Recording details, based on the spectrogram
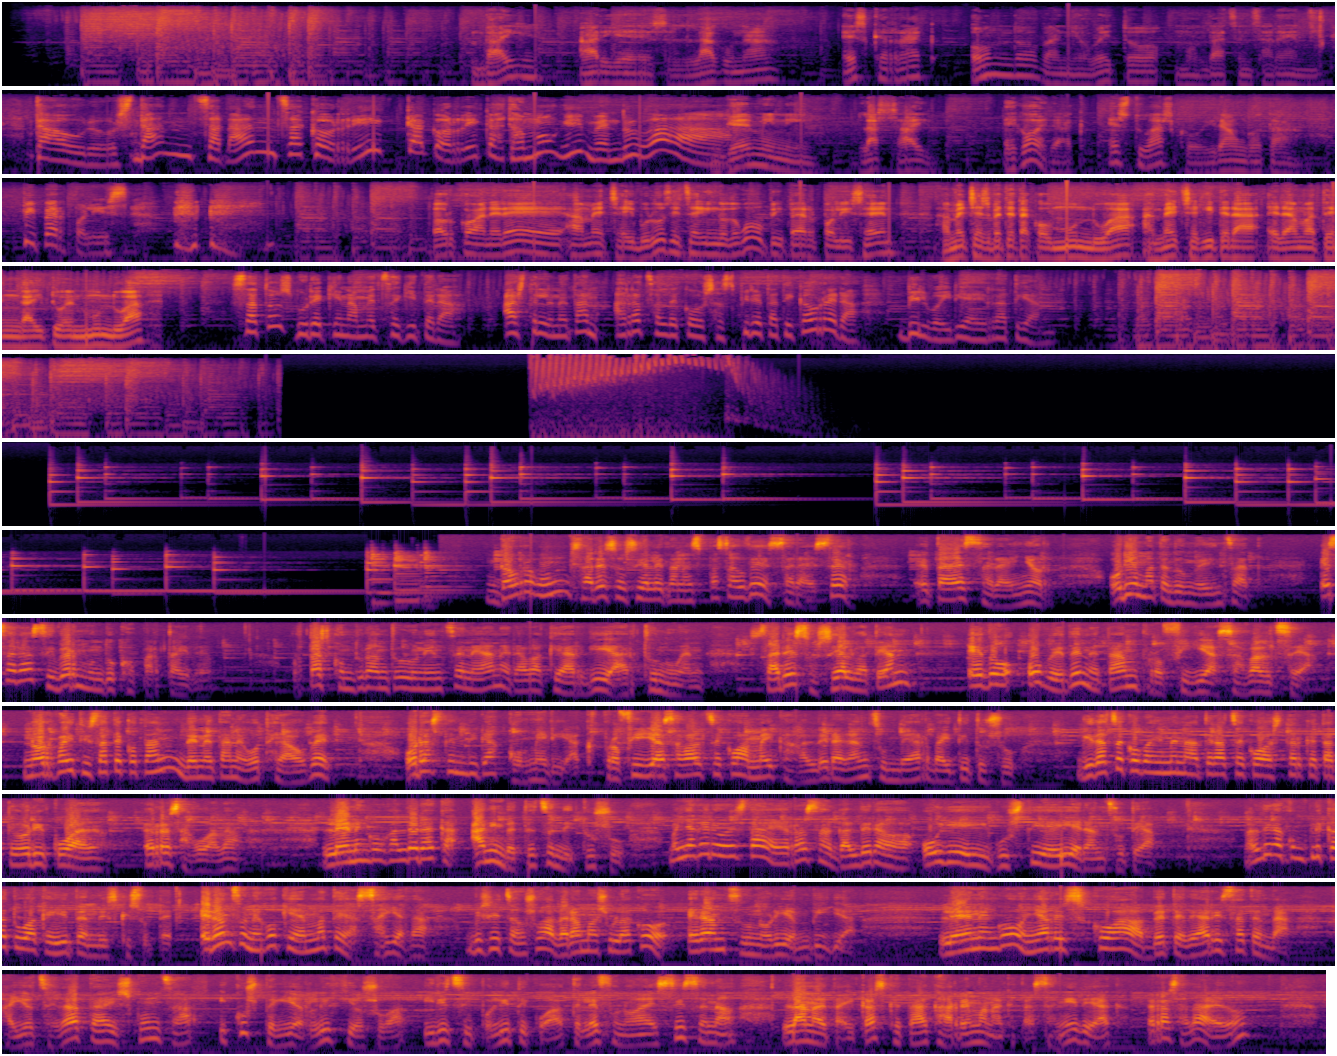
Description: PIPERPOLIS: Ruper Ordorikarekin solasean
